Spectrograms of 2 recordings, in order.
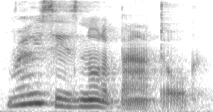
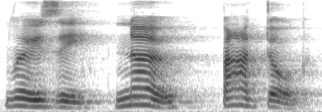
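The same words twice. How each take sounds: First: Said in the usual way. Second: Loud, slow stern scolding. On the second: Acted. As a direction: scold the dog firmly, louder. Owner scolds growling dog.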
